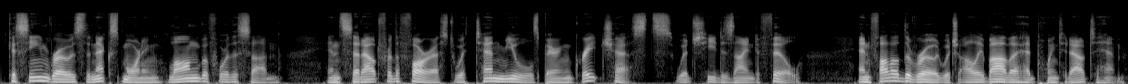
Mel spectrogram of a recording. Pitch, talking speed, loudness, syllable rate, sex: 110 Hz, 200 wpm, -19 LUFS, 5.1 syllables/s, male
